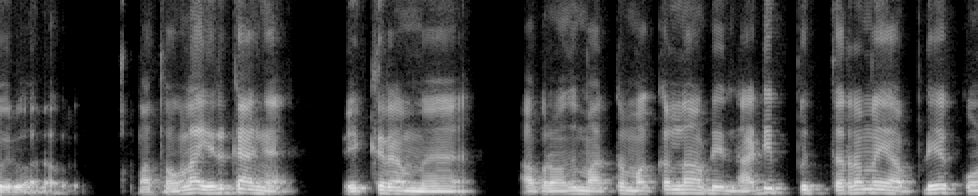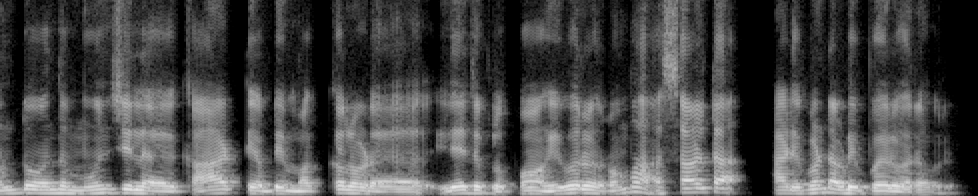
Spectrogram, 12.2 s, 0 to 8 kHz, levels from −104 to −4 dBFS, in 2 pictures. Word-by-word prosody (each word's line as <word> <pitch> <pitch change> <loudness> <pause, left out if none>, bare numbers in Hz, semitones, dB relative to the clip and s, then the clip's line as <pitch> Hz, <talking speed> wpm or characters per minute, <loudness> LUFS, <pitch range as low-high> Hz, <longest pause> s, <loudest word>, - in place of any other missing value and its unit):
போயிருவாரு 395 +1 +1
அவரு. 435 - -15 0.4
மத்தவங்க 105 +6 -1
எல்லாம் 145 -2 +5
இருக்காங்க. 145 -5 +2 0.5
விக்ரம்மு, 115 -3 +3 0.5
அப்புறம் 110 0 +1
வந்து 120 +1 0
மற்ற 110 +3 -5
மக்கள்லாம் 140 +4 0
அப்படியே 130 -1 0
நடிப்பு 160 +5 -1 0.2
திறமையை 145 +1 +2
அப்படியே 155 -7 0 0.2
கொண்டு 130 +6 -1
வந்து 140 +1 +1
மூஞ்சில 145 0 +1 0.3
காட்டி 145 +5 -2
அப்படியே 165 - 0
மக்களோட 125 +2 0 0.4
இதயத்துக்குள்ள 135 +1 +1
போவாங்க. 120 -2 +1
இவரு 145 -1 +4
ரொம்ப 190 - -3 0.2
அசால்ட்டா 170 +6 0 0.3
அப்படி 130 -1 0
பண்ணிட்டு 155 0 +2
அப்படியே 130 -1 +2
போயிருவாரு 105 -5 +2
அவரு. 135 +5 -13
135 Hz, 145 wpm, -23 LUFS, 115-150 Hz, 0.5 s, எல்லாம்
